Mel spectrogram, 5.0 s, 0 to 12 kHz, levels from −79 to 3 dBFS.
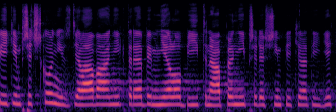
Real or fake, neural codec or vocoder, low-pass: real; none; 10.8 kHz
